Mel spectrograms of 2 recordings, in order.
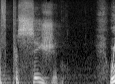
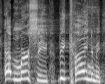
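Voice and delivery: high, loud acted plea; imitated begging; 11 semitones higher, 5 dB louder than usual. Preacher as people coming to Jesus, acted begging. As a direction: call out for pity in a raised voice.

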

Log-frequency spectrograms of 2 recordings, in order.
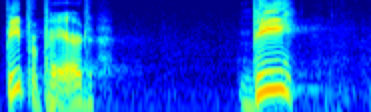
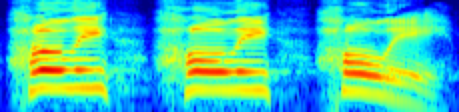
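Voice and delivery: loud, high, drawn-out proclamation; all-caps exclamation; 5 semitones higher, 5 dB louder, much slower than usual. Shown as a demonstration. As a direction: call it out to lead the congregation, settling on the last. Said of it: "saying in all caps with exclamation points".

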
